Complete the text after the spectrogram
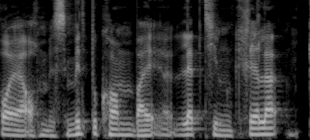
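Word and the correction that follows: Ghrelin: oh Gott, ich kann es kaum aussprechen. Krelin.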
